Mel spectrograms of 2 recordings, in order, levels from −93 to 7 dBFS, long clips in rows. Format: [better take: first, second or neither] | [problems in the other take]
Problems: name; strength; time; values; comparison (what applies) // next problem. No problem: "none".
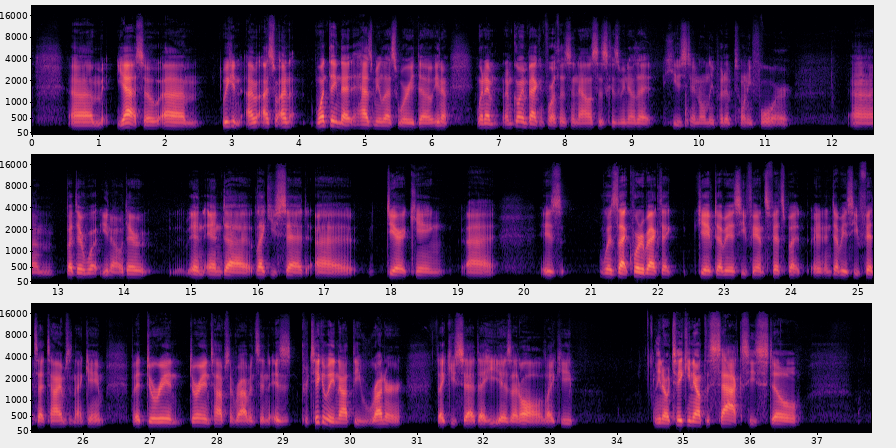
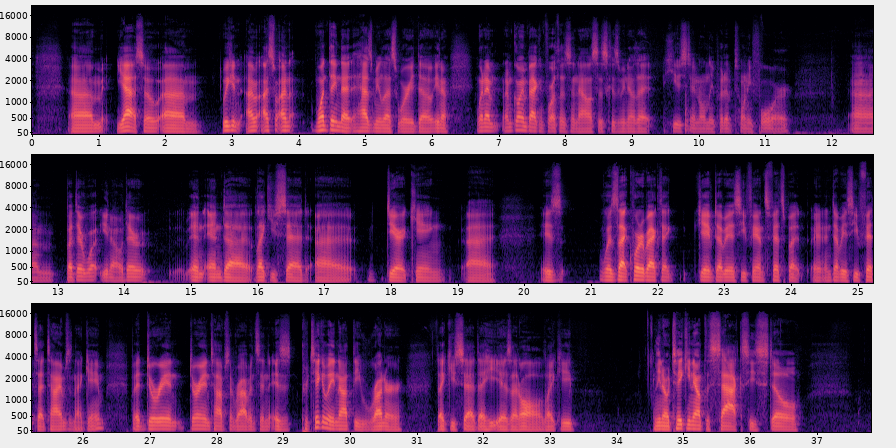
second | thin; very; fading below 350 Hz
